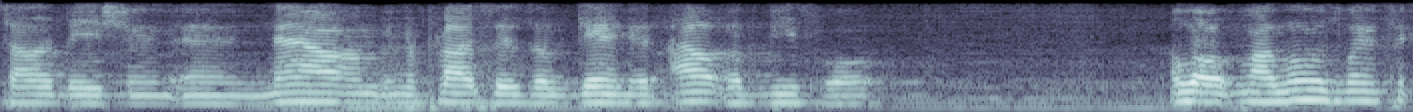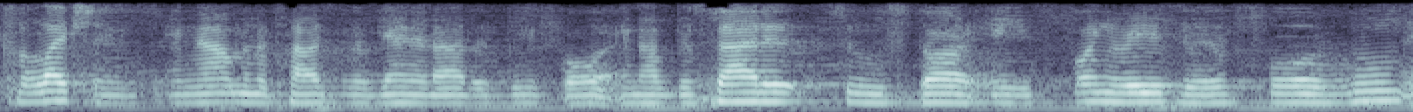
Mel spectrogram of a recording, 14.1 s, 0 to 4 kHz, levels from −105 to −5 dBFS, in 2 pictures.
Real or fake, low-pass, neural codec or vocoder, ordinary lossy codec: fake; 3.6 kHz; codec, 32 kHz, 1.9 kbps, SNAC; MP3, 32 kbps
